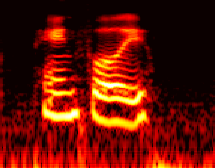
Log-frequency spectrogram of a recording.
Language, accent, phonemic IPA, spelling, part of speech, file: English, US, /ˈpeɪnfəli/, painfully, adverb, En-us-painfully.ogg
- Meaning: 1. In a painful manner; as if in pain 2. Badly; poorly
